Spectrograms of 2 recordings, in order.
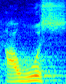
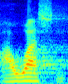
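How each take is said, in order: First: The vowel after the w is u. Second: The vowel after the w is a. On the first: "Jangan awus" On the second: "atau awas"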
